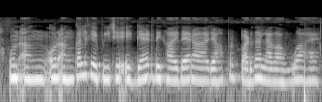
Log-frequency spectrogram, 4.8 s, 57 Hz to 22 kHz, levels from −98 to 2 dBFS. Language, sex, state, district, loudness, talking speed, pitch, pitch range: Hindi, female, Bihar, Madhepura, -13 LUFS, 225 wpm, 220 Hz, 205-235 Hz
